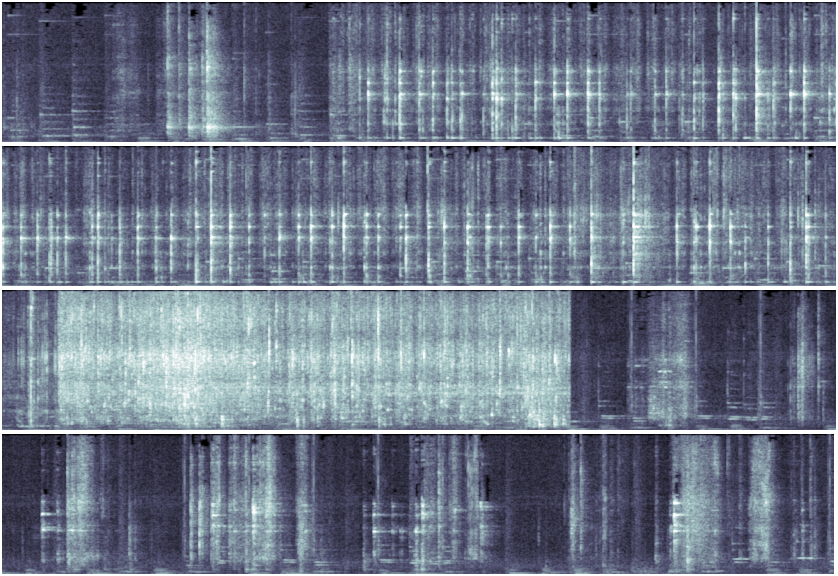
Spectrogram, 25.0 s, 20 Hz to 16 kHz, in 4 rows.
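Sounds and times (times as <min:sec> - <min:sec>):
music with steady beat: 0:00.0 - 0:25.0
tap running water into sink: 0:09.5 - 0:16.8.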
